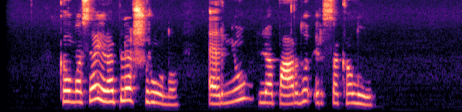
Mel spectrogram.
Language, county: Lithuanian, Kaunas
